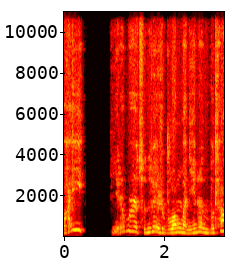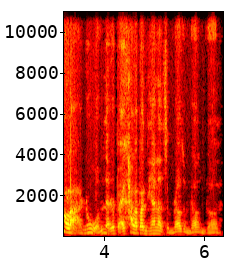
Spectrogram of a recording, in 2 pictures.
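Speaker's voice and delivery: high, jeering call up from the crowd; mock heckler yelling up at the man. Heckler in the crowd yelling up at the jumper, jeering. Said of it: "就有人扯着嗓子喊说".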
